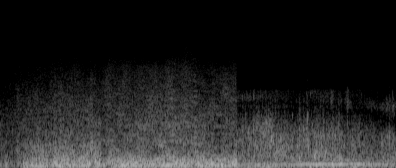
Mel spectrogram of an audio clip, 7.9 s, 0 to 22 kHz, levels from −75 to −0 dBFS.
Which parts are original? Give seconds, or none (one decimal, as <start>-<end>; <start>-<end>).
0.0-1.5; 4.7-7.9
